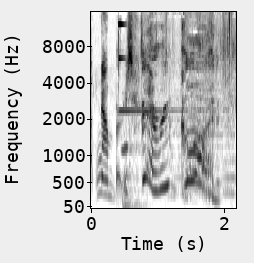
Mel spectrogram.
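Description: A high, childlike character voice vocalising in gliding pitches over children's music. About half a second in, a bright chime or twinkle sound effect rings briefly.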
